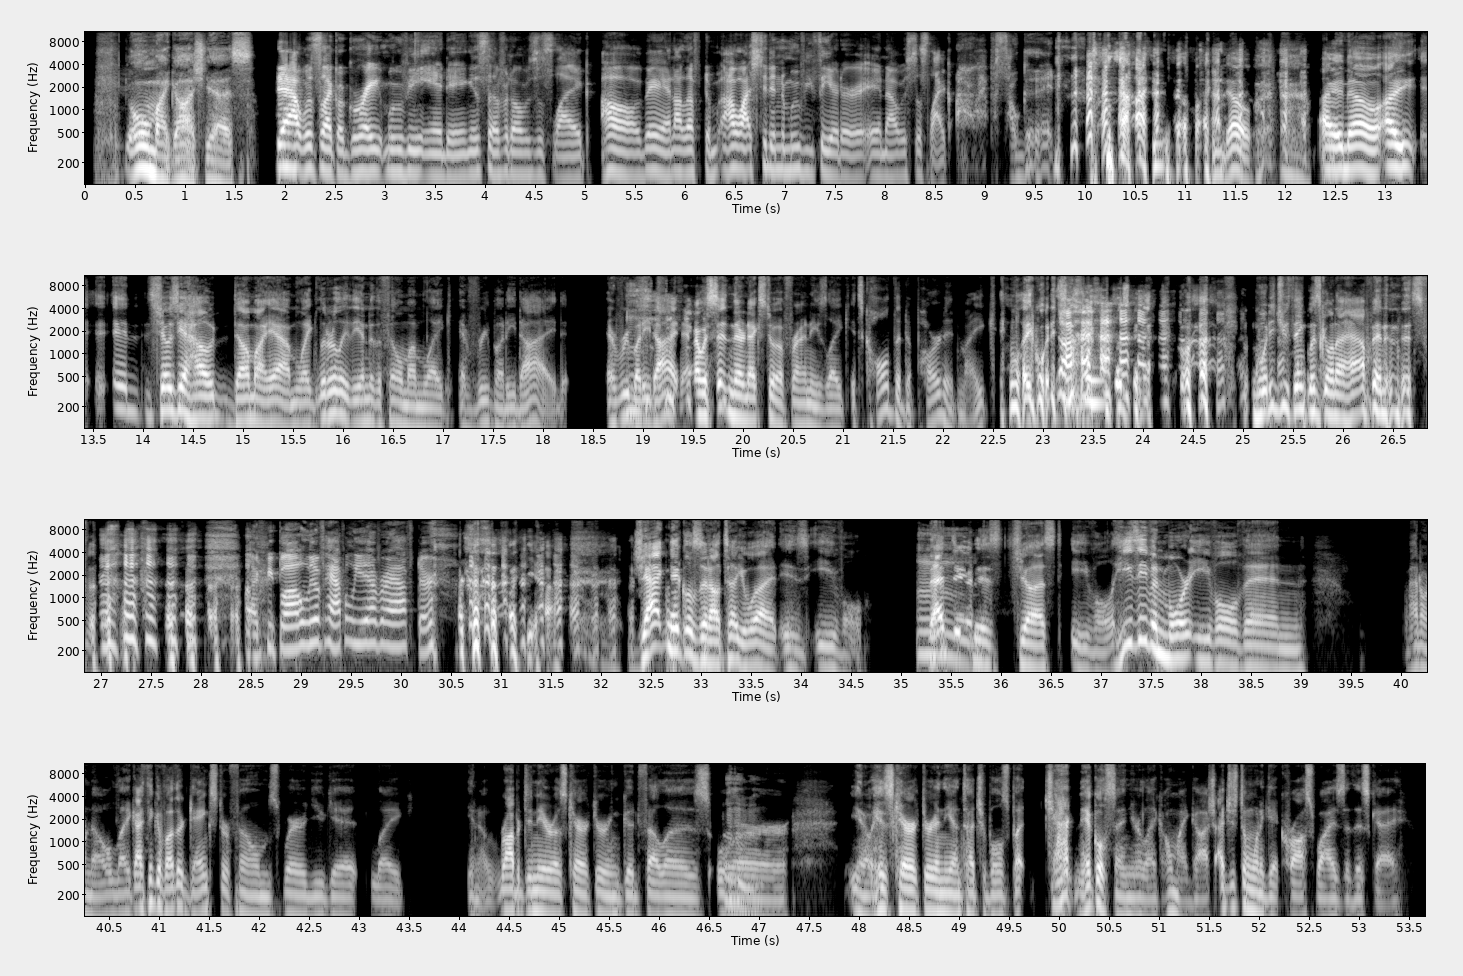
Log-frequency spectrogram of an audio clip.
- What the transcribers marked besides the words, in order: other background noise; laughing while speaking: "Yeah, I know, I know"; laugh; laugh; laugh; laughing while speaking: "Like, what did you think was gonna wha"; laugh; laughing while speaking: "happen in this film?"; laugh; laugh; laughing while speaking: "Yeah"; laugh; stressed: "Jack"
- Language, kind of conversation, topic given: English, unstructured, What is a memorable scene or moment from a movie or TV show?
